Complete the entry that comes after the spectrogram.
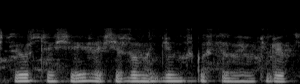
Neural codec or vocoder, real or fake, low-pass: vocoder, 22.05 kHz, 80 mel bands, HiFi-GAN; fake; 5.4 kHz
